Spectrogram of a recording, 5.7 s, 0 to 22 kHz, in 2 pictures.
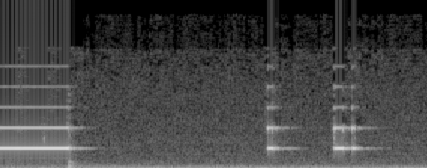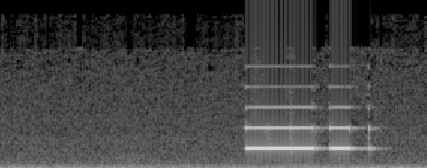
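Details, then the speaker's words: Multimeter continuity test on pin 10 via of a 1986 Roland DEP-5 effects processor: the steady beep cuts out in broken bursts when the pin is pressed; cracked solder joint, to be reflowed. "hear that continuity little pressure gone that's a bad solder joint"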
